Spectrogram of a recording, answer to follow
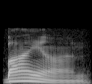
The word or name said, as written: Bion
